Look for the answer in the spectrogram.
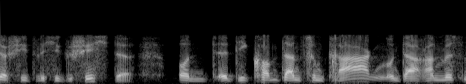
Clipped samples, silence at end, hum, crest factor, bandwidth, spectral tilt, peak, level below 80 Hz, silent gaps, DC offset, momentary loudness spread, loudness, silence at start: under 0.1%; 0.05 s; none; 20 dB; 4.2 kHz; -8.5 dB/octave; -4 dBFS; -66 dBFS; none; under 0.1%; 9 LU; -23 LUFS; 0 s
